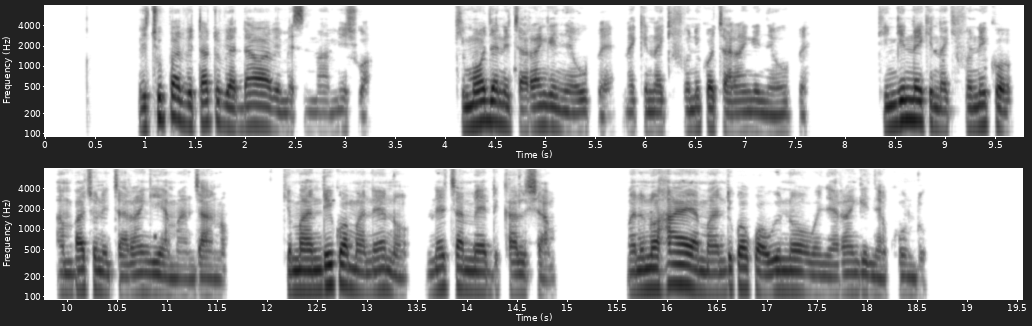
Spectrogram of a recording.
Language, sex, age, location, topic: Swahili, male, 25-35, Kisumu, health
